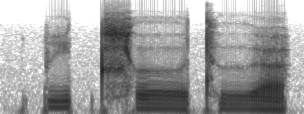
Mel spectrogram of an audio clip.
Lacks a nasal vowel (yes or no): yes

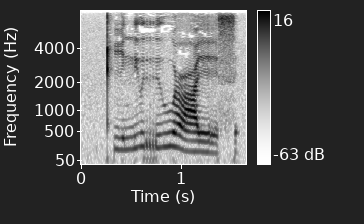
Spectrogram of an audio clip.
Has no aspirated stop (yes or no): no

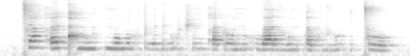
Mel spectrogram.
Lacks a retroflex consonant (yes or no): yes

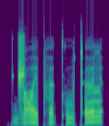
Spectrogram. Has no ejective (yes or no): no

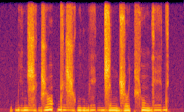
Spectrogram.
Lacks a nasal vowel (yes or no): no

